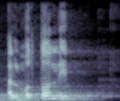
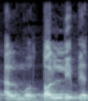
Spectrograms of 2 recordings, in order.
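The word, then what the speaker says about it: Al-Muttalib: Siapa yang mencuri tadi Al muttalib Jadi bukan al-mutholibin tapi Al Mut Mut olip soalnya itu yang tasydid yang dapat metonic nah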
